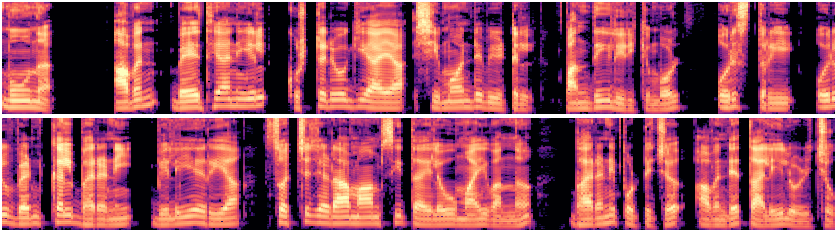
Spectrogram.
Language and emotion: Malayalam, neutral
